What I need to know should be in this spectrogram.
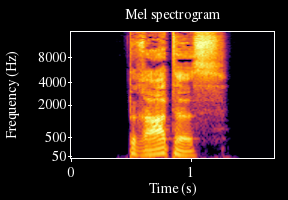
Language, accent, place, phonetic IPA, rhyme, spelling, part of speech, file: German, Germany, Berlin, [ˈdʁaːtəs], -aːtəs, Drahtes, noun, De-Drahtes.ogg
- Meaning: genitive singular of Draht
